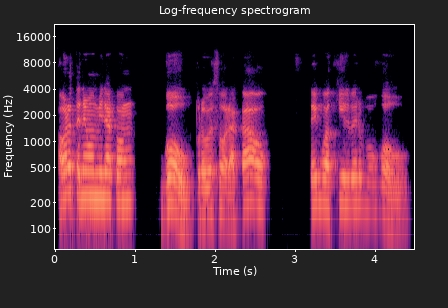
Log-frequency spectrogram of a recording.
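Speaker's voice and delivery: usual speaking voice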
